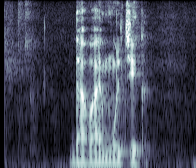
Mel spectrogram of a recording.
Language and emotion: Russian, neutral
